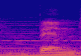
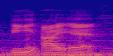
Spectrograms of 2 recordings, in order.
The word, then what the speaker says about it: Bin: pronounced Ben. like... Ben. Ben. B-I-N.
